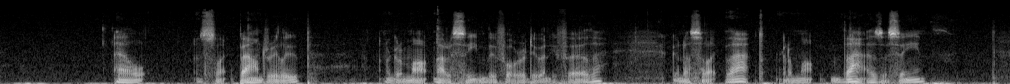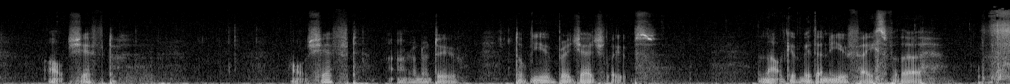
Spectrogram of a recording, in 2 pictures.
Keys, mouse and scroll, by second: 1.1 l, 2.1-4.3 middle drag, 2.6 shift+', 6.6-8.4 drag, 10.7-12.6 drag, 12.3 ctrl+z, 13.1-14.9 drag, 16.8 w, 17.5 middle click, 18.3 middle click, 18.5 middle click, 18.7 middle click, 19.5-20.2 middle drag.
